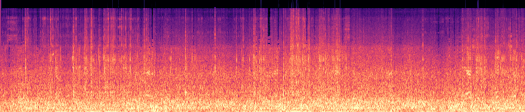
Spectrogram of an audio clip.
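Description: Strong wind buffeting a microphone during a car journey, a loud, continuous broadband roar that rumbles steadily for the whole stretch with no break.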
